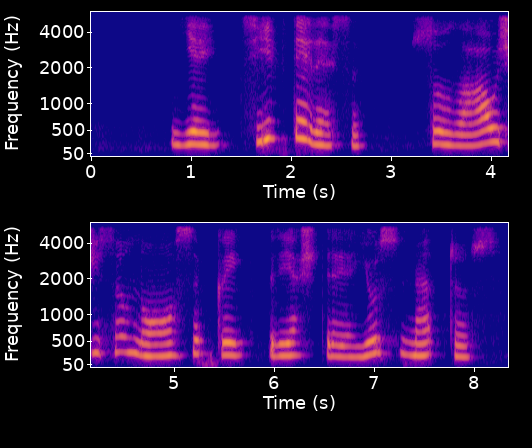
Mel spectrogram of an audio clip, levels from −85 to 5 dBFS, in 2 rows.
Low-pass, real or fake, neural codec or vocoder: 5.4 kHz; fake; codec, 16 kHz in and 24 kHz out, 0.9 kbps, LongCat-Audio-Codec, fine tuned four codebook decoder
